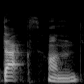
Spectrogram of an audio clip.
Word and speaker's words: dachshund: in this okay pronunciation Google pronunciation it says Dax hunt that's dachshund yeah yeah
